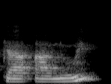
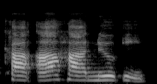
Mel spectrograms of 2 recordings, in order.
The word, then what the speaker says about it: Ka'ahanui: We continue our Design & Sustainability series with a conversation with Ana Ka'ahanui, did I do it well? No, but that's okay. You have to pronounce everything, so it's Ka'ahanui.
